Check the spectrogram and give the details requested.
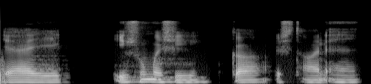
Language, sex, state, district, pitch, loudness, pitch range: Hindi, male, Uttar Pradesh, Saharanpur, 105 Hz, -21 LUFS, 105-110 Hz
